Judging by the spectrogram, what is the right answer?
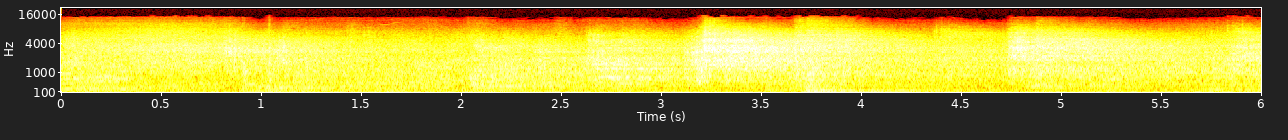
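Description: Ice hockey play: a thud against the rink boards a little under four seconds in, over the arena's steady background noise.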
